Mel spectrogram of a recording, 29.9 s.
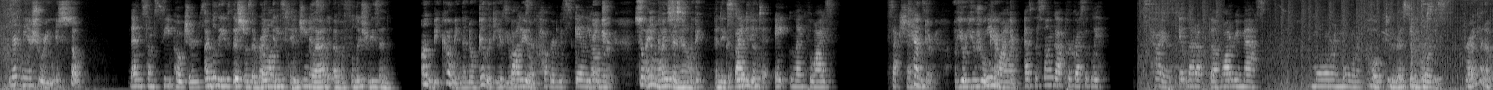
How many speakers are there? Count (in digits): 3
